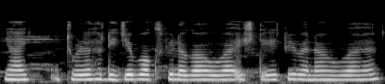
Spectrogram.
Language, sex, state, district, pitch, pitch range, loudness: Hindi, female, Jharkhand, Deoghar, 225 Hz, 215-230 Hz, -14 LUFS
